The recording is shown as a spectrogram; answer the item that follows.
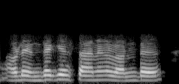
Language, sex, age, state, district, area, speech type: Malayalam, female, 60+, Kerala, Thiruvananthapuram, urban, conversation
